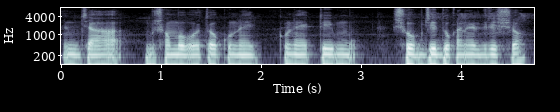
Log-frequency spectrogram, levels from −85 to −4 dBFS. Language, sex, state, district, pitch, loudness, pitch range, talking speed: Bengali, male, Tripura, West Tripura, 110 Hz, -19 LUFS, 110-115 Hz, 125 wpm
